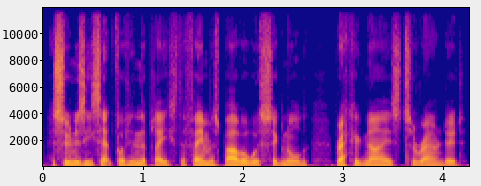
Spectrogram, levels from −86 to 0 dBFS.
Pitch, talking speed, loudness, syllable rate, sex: 130 Hz, 225 wpm, -21 LUFS, 6.8 syllables/s, male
